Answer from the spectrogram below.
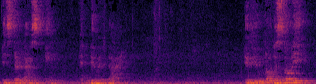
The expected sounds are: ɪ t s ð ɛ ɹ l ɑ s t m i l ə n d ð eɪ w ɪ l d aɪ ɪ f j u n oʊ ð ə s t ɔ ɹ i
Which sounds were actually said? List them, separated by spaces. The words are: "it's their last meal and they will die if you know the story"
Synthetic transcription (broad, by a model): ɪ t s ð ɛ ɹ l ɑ s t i n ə n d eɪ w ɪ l d aɪ ɪ f j u n oʊ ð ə s t ɔ ɹ i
